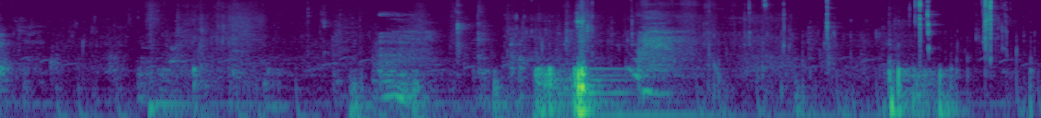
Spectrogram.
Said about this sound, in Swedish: Fan, man ska aldrig tugga godis i micken. Det låter så jävla äckligt, men satan så gött med frukosten.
